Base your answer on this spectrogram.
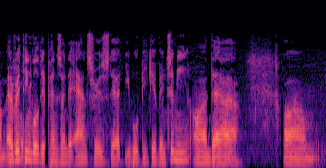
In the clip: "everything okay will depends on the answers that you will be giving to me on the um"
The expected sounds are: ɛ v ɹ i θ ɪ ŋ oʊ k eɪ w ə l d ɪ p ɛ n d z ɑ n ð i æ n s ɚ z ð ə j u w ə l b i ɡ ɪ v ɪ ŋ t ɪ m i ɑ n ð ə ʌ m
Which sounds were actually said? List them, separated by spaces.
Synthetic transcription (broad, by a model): ɛ v ɹ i θ ɪ ŋ w ə l d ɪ p ɛ n d n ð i æ n s ɚ z ð ə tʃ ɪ w ə l b i ɡ ɪ v ɪ ŋ t ɪ m i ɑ n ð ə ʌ m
